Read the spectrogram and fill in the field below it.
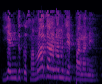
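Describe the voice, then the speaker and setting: A woman's voice: sits high, lively intonation, moderate pace, a bit bright, slight background noise. A woman with a Telangana accent speaking as an oracle in a prophetic trance voice, sternly scolding and warning in broken, repetitive phrases. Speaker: oracle speaking as a mother goddess.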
